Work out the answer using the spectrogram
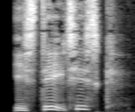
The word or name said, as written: æstetisk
